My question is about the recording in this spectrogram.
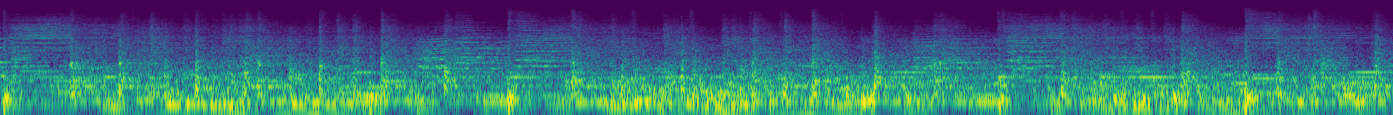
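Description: A big jazz band playing live: horn section of trumpets, trombones and saxophones over a drum kit groove, steady and loud.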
